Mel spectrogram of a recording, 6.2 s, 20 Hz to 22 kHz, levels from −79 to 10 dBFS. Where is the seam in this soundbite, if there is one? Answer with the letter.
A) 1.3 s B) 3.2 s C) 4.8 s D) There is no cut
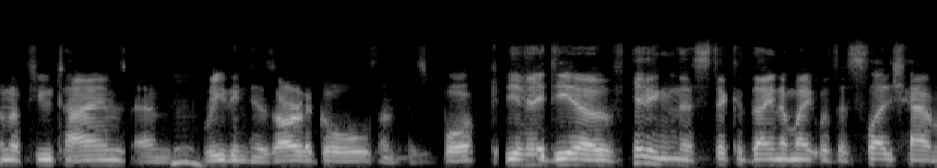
B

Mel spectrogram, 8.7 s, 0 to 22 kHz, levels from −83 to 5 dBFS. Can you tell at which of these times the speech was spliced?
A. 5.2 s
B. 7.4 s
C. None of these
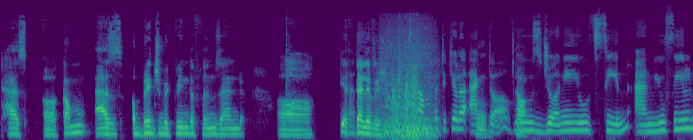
A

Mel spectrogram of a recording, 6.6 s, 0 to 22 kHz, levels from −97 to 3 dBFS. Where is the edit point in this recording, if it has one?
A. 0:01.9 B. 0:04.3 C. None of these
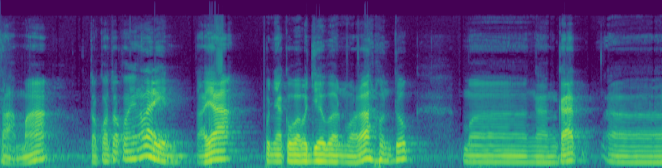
A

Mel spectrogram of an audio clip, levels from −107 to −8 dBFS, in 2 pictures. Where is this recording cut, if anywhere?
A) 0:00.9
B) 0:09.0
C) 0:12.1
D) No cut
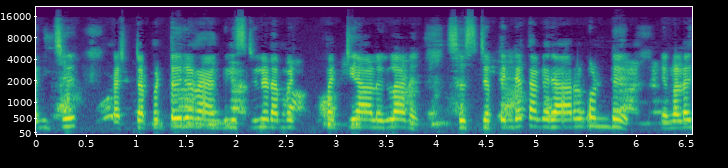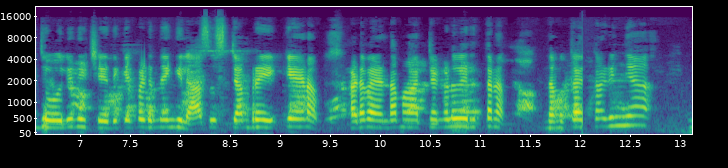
C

